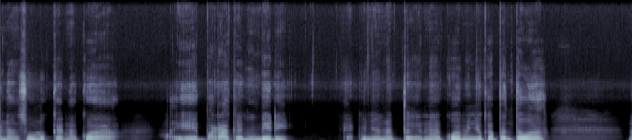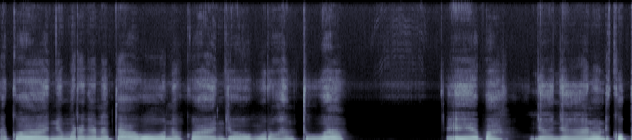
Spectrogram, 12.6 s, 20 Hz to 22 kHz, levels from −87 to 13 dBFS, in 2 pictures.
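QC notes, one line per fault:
Nothing stood out on listening to the speech in this clip.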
